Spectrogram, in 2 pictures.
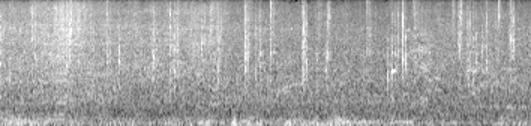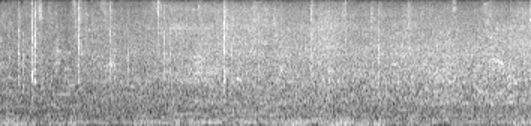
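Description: Hockey sticks clack together as players tap sticks.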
